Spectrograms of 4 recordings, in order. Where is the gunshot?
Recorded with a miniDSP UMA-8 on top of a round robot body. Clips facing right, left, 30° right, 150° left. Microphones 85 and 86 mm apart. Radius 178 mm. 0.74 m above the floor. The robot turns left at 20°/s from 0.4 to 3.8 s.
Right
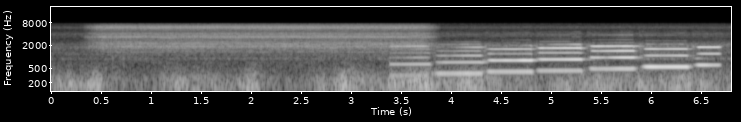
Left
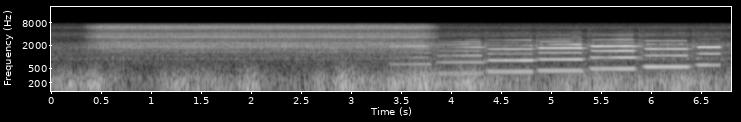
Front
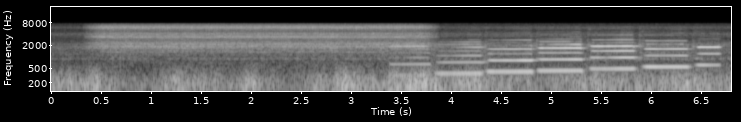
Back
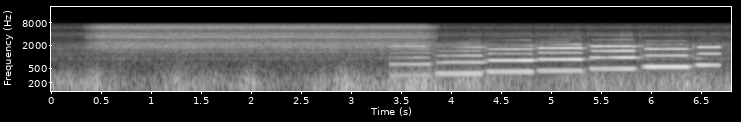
I don't hear a gunshot.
